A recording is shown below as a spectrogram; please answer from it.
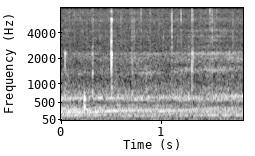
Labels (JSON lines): {"label": "anthrophony, boat engine", "recorder": "HydroMoth"}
